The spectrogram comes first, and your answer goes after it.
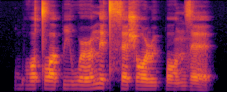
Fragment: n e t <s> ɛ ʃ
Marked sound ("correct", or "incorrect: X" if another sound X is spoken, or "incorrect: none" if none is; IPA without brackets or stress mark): correct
